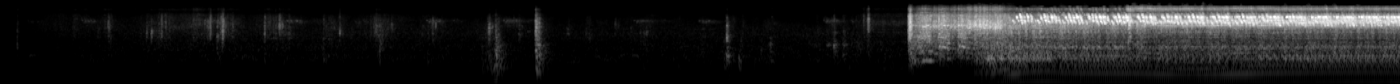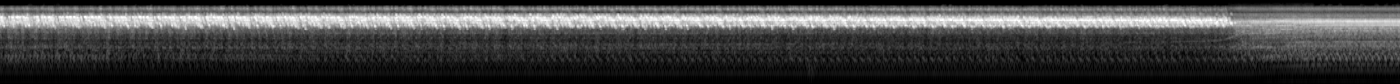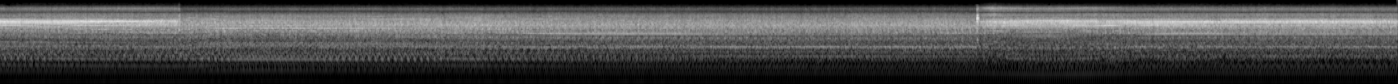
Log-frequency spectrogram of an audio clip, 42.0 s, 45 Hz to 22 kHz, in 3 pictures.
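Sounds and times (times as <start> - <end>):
car engine cranking and idling: 9.0 - 41.9
high-pitched belt squeal: 9.1 - 33.8, 37.8 - 41.9.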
